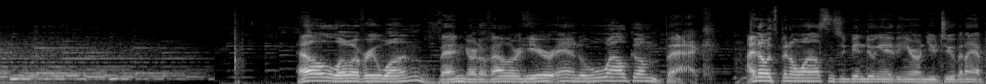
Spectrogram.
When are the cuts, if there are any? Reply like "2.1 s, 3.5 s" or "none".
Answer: none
